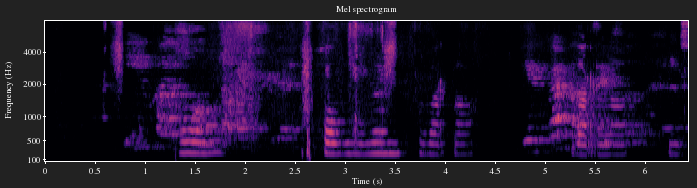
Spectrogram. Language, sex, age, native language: Icelandic, male, 9, Icelandic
